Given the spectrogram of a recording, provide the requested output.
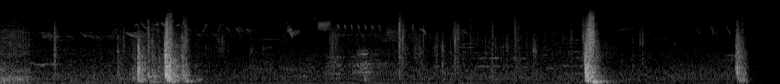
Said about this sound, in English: Wilson opens the sliding door and they go inside.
